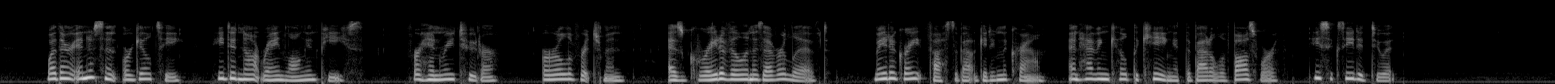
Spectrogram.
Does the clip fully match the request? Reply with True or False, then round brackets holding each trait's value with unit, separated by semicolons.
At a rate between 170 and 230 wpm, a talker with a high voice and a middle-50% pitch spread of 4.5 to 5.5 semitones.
True (175 wpm; 220 Hz; 4.8 semitones)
